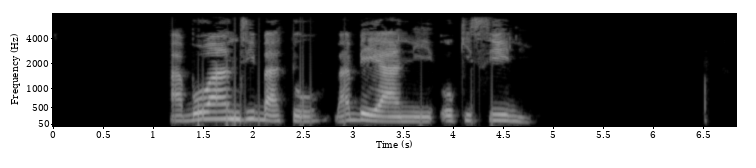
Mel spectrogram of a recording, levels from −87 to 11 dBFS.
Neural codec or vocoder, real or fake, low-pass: none; real; 7.2 kHz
